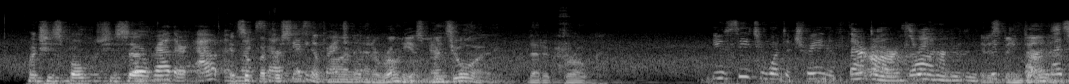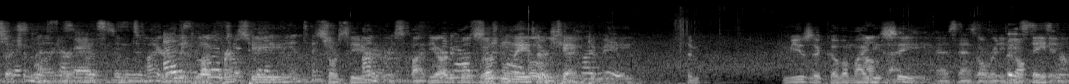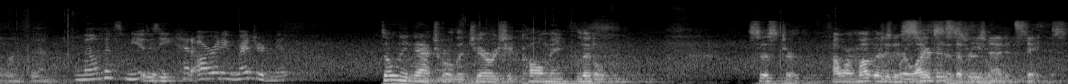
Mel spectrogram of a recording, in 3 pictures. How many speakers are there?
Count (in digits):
6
